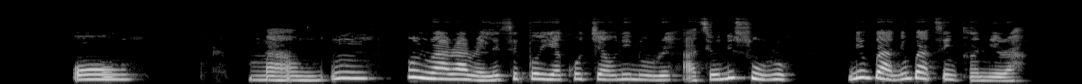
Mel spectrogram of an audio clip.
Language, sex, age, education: Yoruba, female, 15-29, tertiary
